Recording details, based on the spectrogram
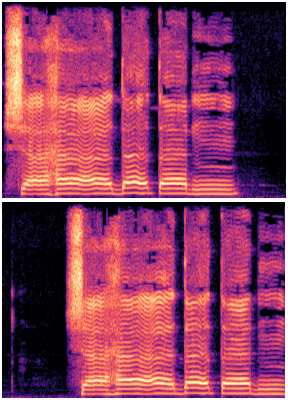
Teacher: তানউইনের পরে ইজহারের হরফ আইন আসছে এই কারণে তানউইনওয়ালা তাটি গুন্নাহ সারা স্পষ্ট করিয়া পড়ব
